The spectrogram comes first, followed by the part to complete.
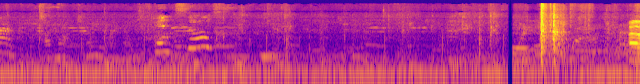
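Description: Indistinct voices, a child's among them, over background music and a steady low hum. About six and a half seconds in the sound drops out briefly and is followed by a short, sudden loud noise.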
